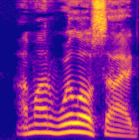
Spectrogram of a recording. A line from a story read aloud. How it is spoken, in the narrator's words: Jack said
